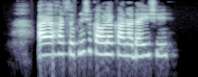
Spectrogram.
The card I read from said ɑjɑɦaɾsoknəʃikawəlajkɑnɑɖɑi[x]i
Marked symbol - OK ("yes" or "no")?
no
